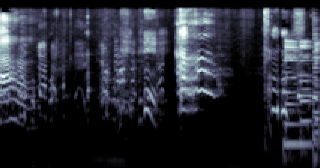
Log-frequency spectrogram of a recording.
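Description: Young children giggling and laughing in short bursts, with music starting just before the end.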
